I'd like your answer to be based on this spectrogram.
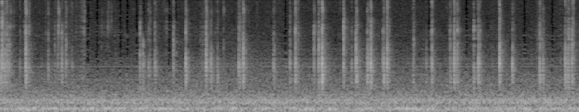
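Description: Long nails of one hand tap and scratch the sequins on a blue, reversible flip-sequin fabric bag. Quick, bright, crisp clicks come in an irregular, steady stream over a constant low hum.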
